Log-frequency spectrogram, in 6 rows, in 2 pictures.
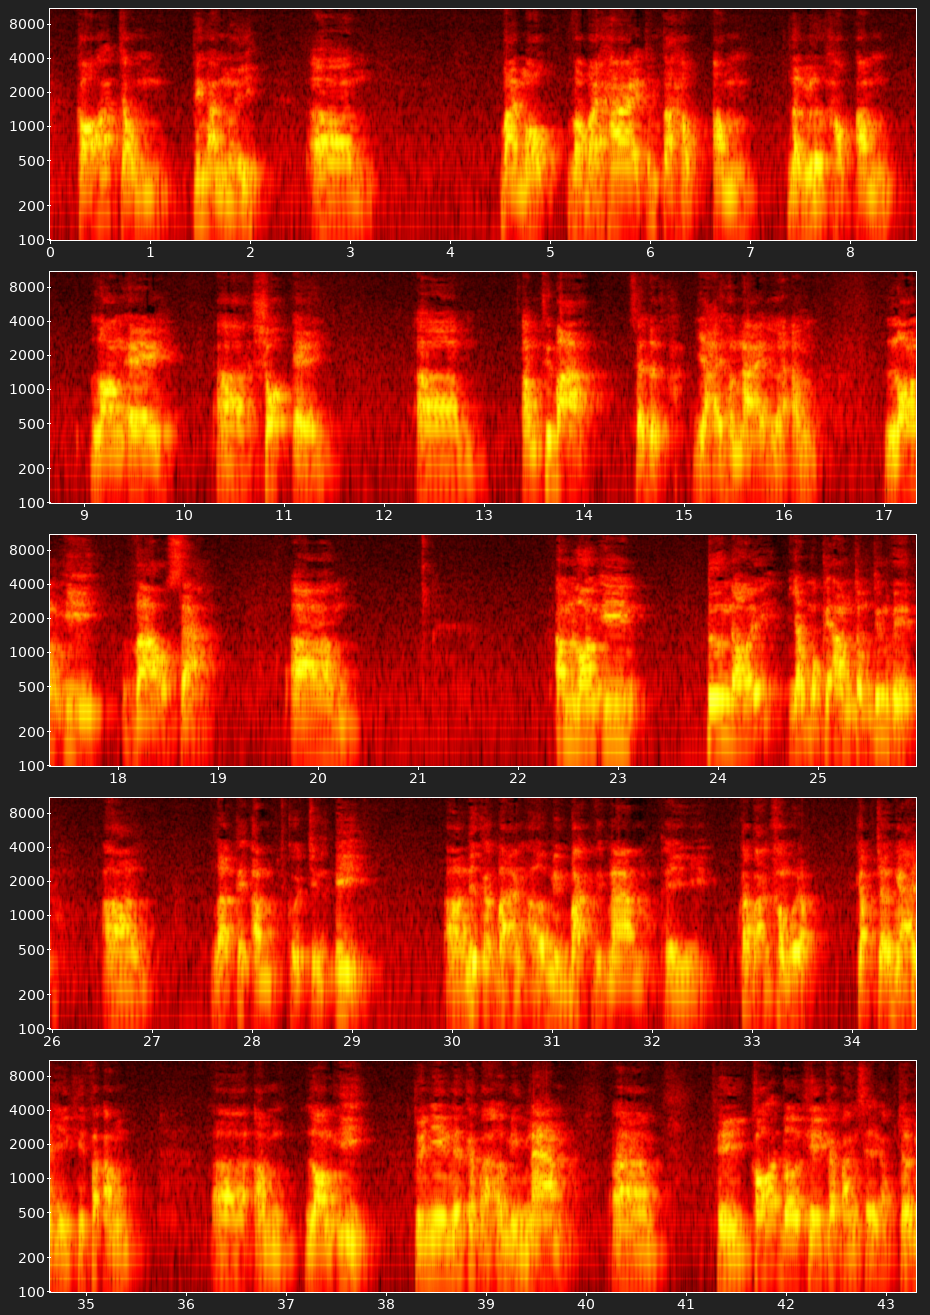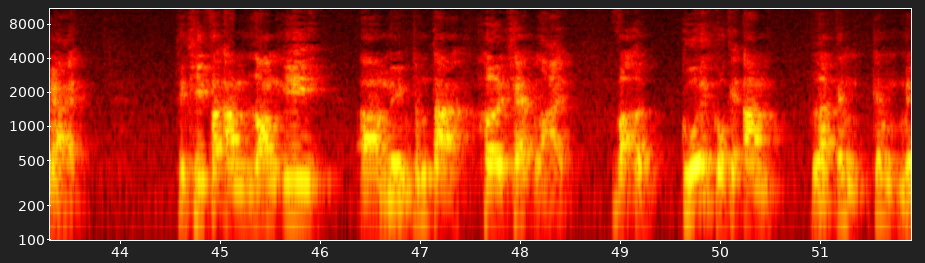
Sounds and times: Speech: 0:00.2 - 0:03.3, 0:04.5 - 0:11.6, 0:12.3 - 0:16.4, 0:17.0 - 0:20.5, 0:22.4 - 0:29.3, 0:29.9 - 0:35.6, 0:36.2 - 0:43.7, 0:44.6 - 0:51.9.

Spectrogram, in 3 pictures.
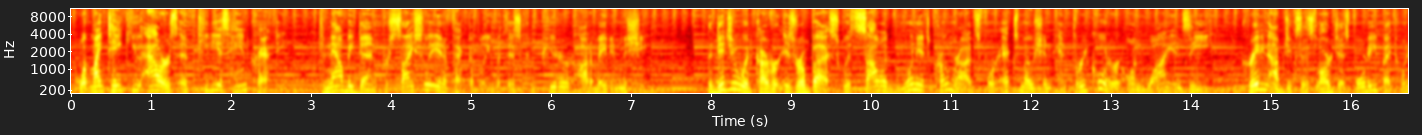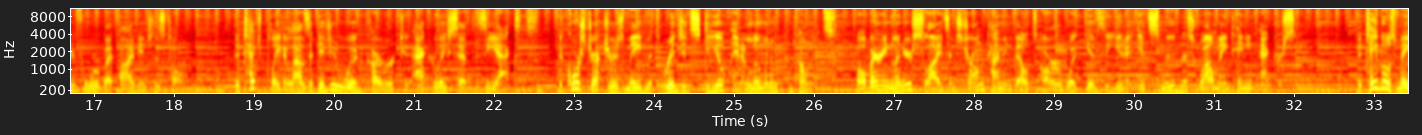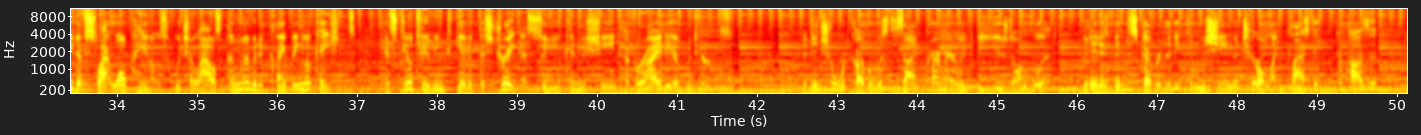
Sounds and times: Music: 0:00.0 - 0:50.1
Speech: 0:00.1 - 0:07.3, 0:08.0 - 0:18.2, 0:18.8 - 0:32.1, 0:32.8 - 0:41.7, 0:42.6 - 0:50.1.

